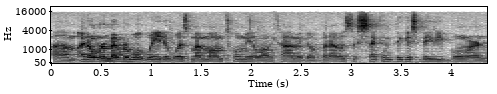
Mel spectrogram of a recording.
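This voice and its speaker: A man talks very fast with a Californian accent in a medium pitch. Noticeable background noise and audible room echo surround him. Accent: Californian American English. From US, Southern California. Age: 30s. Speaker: hiking vlogger. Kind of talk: casual vlog monologue. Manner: halting with many fillers.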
